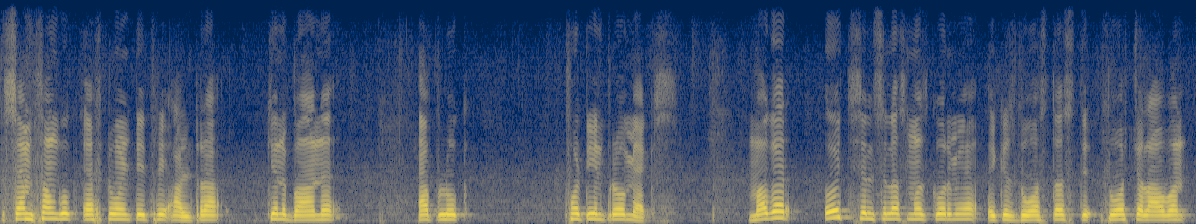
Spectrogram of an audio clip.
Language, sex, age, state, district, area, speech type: Kashmiri, male, 18-30, Jammu and Kashmir, Kulgam, urban, spontaneous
